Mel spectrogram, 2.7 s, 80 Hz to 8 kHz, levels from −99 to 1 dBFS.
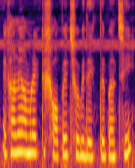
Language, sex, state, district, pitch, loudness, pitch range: Bengali, female, West Bengal, Alipurduar, 255 Hz, -12 LUFS, 230-280 Hz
